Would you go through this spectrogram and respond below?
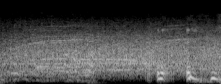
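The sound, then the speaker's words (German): A short burst of recorded crowd applause played from a soundboard: dense, steady clapping at even loudness, with a few brief whoops or cheers rising near the end. “Bisschen Applaus muss sein, ja?”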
